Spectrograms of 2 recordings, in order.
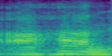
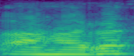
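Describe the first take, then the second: First: The word ends with an 'n' sound. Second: The word ends with a 'ra' syllable. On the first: This is the Thai pronunciation. "Ahan it's pronounced in Thai" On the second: This is the Sinhala pronunciation. "so ahara in Sinhala"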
